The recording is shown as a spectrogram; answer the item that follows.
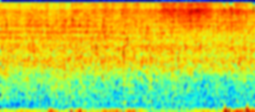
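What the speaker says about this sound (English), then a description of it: "we're going to add some water to this." Water poured into a pot of beef stew in a home kitchen, a faint, steady trickling and splashing stream with a few soft knocks near the end.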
